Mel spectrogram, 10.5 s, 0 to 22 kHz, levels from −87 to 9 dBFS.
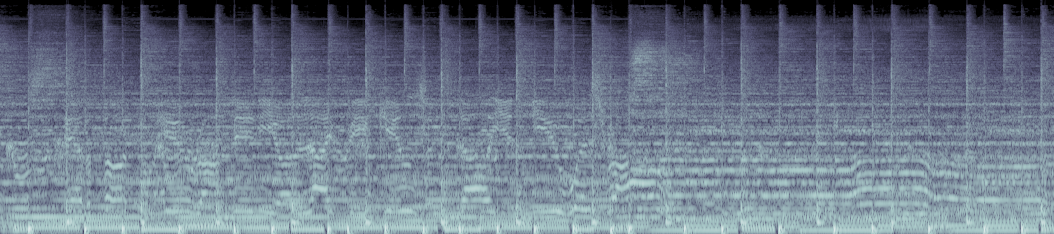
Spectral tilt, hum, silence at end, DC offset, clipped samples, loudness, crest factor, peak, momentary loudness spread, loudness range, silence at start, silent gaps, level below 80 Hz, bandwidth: -5 dB/octave; none; 0 s; under 0.1%; 0.6%; -10 LUFS; 10 dB; 0 dBFS; 1 LU; 0 LU; 0 s; none; -18 dBFS; over 20 kHz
